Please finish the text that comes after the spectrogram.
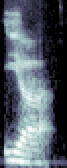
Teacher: No inglês britânico, você vê que o R não é pronunciado, né?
